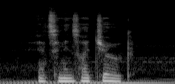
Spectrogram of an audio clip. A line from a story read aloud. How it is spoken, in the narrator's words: she spoke very quietly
